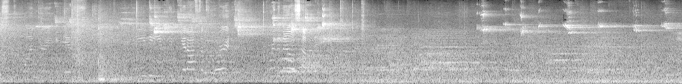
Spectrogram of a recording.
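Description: A basketball bouncing on a hardwood gym floor, echoing in a large hall, with voices around it and short high squeaks in the last few seconds.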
